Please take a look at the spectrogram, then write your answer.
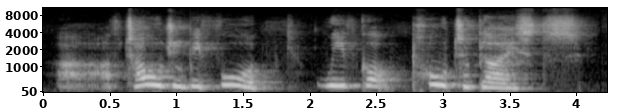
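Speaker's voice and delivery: very high, quavering, trembling, frightened and insistent voice. Narrator reading a man's reply after the mirror breaks, trembling. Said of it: "She sees the man trembling on his knees, / I must be having another of my dizzy spells, he suspects. As the mirror cascades to the floor, the man sees first the reflection of the outline of his chin".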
